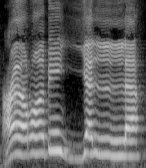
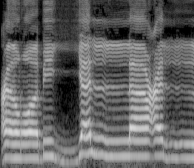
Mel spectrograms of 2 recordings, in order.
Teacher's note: Tapi dia tak dengung. Bila jumpa dengan 2 huruf saja tu, lam ataupun ra, maka tuan-tuan hanya tuan-tuan masukkan saja bunyi dia, tapi tak payah ada dengung. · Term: masuk tak dengung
